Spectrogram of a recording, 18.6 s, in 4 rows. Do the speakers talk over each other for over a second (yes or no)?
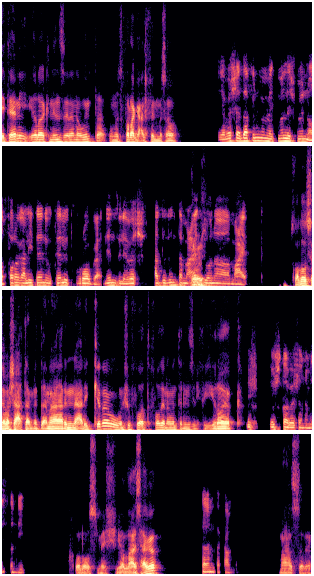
no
